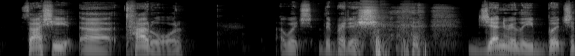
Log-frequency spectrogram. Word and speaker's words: Tharoor: I don't want to mispronounce his name. Shashi Tharoor, which the British generally butcher that pronunciation as Tharoor, but this is not actually the Devanagari pronunciation.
